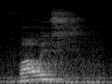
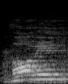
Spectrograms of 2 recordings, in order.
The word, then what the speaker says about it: vowels: को हमने नाम दिया वाउल्स. आप इसको वावेल या भावल नहीं कहेंगे, दिस इज वाउल्स.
